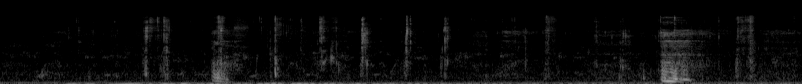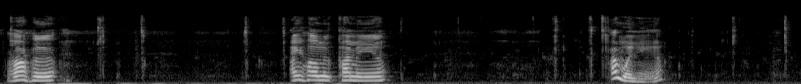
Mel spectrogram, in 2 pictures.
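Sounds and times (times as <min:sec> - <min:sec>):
crisp chewing crunches: 0:00.4 - 0:11.0, 0:11.9 - 0:16.0
person humming: 0:06.6 - 0:07.0
wet mouth clicks: 0:10.3 - 0:10.9, 0:14.8 - 0:16.0.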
